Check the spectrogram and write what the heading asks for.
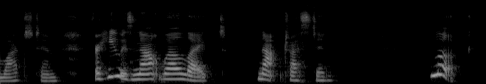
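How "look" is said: high sharp rat call. A narrator's reading. Templeton the rat challenges the goose, sharp voice. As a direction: snap it out like a sly rat. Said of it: "in his sharp voice".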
